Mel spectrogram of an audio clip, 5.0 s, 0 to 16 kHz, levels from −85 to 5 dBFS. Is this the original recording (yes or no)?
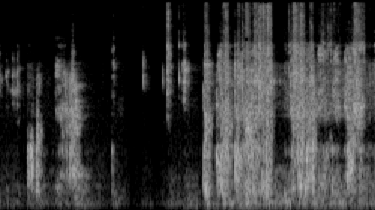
yes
